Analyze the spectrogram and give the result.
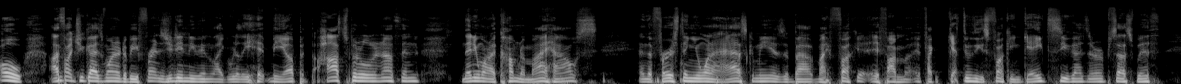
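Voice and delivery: ordinary talk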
